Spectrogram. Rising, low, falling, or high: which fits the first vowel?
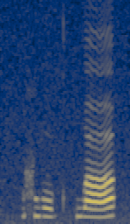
rising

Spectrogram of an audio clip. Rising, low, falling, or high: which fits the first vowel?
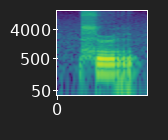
low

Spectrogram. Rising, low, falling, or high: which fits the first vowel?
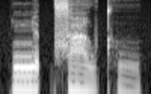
low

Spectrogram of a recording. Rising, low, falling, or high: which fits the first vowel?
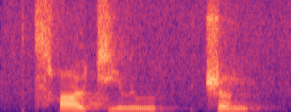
high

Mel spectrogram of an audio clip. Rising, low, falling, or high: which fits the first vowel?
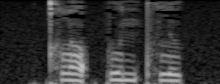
low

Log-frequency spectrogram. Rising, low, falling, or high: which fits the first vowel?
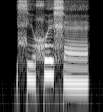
low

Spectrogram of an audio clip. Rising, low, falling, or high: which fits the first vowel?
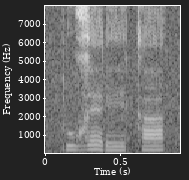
low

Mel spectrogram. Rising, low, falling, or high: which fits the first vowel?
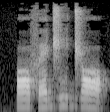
low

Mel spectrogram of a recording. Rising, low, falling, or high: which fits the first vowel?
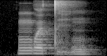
high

